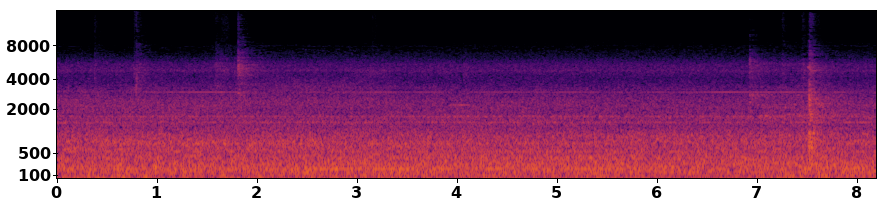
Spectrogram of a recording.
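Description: Steady hum and rushing noise from a stopped W7 series Shinkansen standing at the platform, with a few faint clicks, the loudest about seven and a half seconds in.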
